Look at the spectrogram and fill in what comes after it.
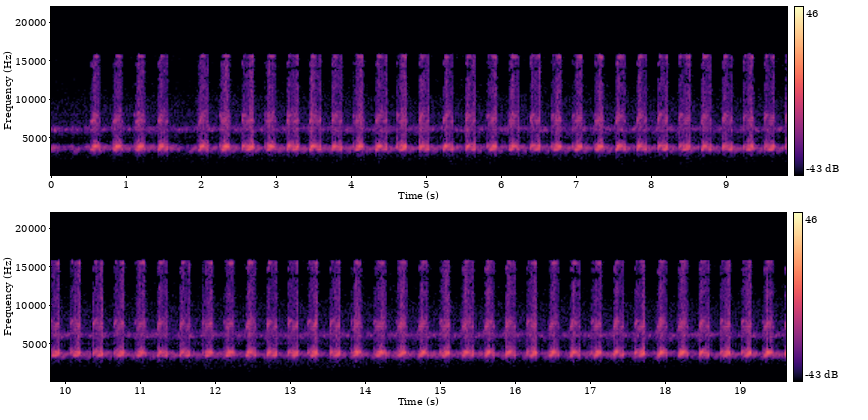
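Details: Long run of bell cricket song on an autumn night: after a brief gap near the start, a steady, rapid series of high, bell-like pulses, about three and a half per second, continuing unbroken for nearly twenty seconds.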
